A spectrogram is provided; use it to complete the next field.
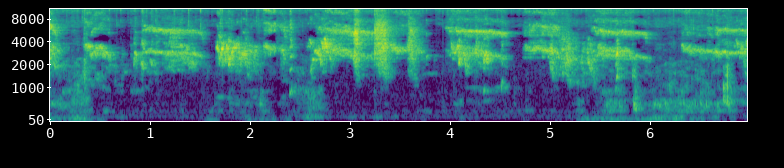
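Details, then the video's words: Budgerigars, among them a gently chirping female, during morning feeding and bath time; harsh squawky chirps and rolling chatter in quick phrases, with brief gaps and low rustling. "Real Budgies Enjoying Morning"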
